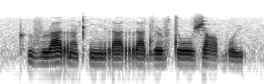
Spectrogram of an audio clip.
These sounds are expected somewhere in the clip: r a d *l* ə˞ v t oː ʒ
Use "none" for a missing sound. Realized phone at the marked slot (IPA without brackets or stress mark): l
